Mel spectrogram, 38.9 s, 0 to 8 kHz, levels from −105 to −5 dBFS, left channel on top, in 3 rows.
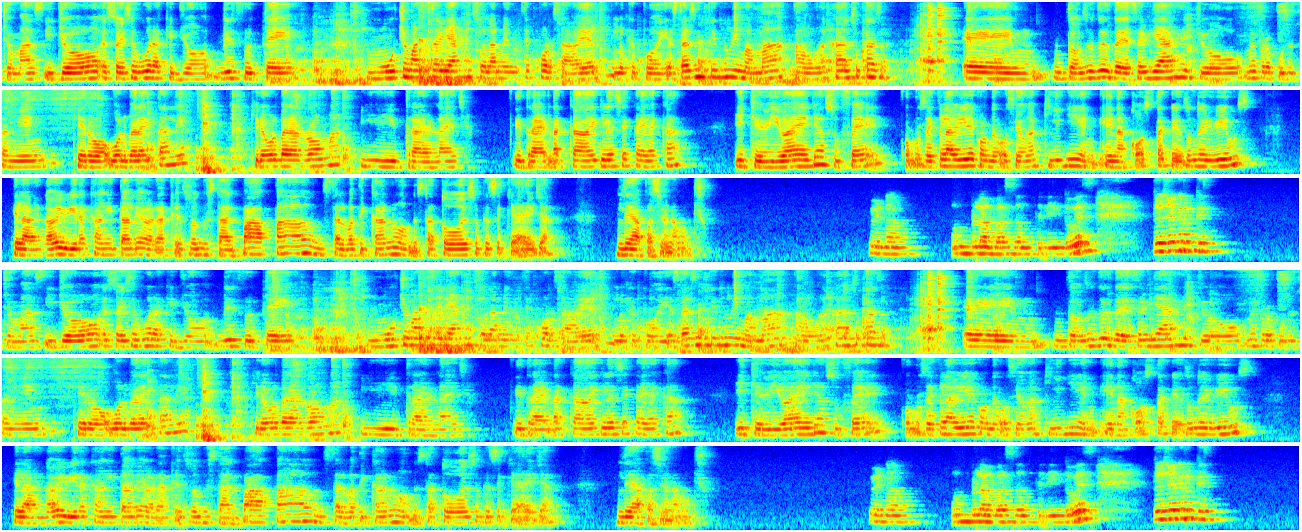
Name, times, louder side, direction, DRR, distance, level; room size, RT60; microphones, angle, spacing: voice 1, 0.0-3.0 3.6-8.9 9.6-13.4 13.7-14.9 15.5-17.6 18.1-19.8 20.3-25.4 26.1-31.5 32.1-33.0, left 4 dB, 45° left, 9 dB, 0.4 m, -22 dB
sound 1, 2.6-10.2 10.7-10.8 11.0-16.5, equal, 5° left, 0.7 m, -28 dB
voice 2, 34.6-35.0 35.5-38.0, left 1 dB, 30° left, -3 dB, 1.1 m, -22 dB
2.9 x 2.5 x 3.4 m, 0.42 s
head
